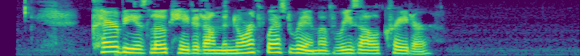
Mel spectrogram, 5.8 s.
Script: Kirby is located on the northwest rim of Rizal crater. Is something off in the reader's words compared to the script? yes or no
no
